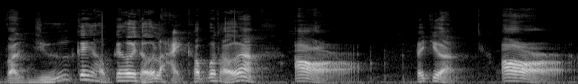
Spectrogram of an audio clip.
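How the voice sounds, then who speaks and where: A man with a Vietnamese accent teaching English pronunciation, slowly drilling words and repeating them for learners to copy. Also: mid-range voice, wildly swooping pitch.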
